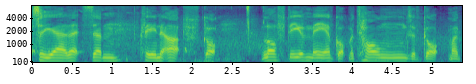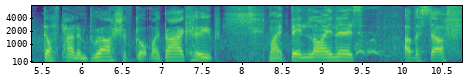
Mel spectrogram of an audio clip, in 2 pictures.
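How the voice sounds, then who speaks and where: Over noticeable background noise, a man with a southern English accent talks at a fairly slow pace in a fairly high, monotone, flat voice. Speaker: litter-picking vlogger. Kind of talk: casual vlog narration. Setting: outdoors. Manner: loud.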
